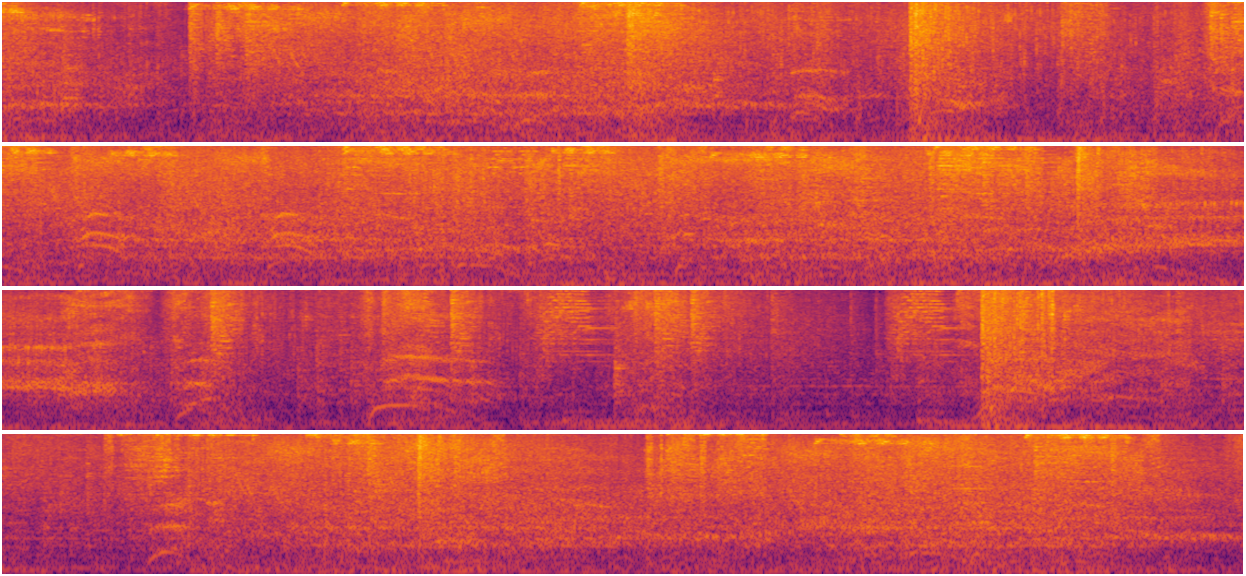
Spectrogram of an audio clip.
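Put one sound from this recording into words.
Metal weapons clang and thud against armored creatures.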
